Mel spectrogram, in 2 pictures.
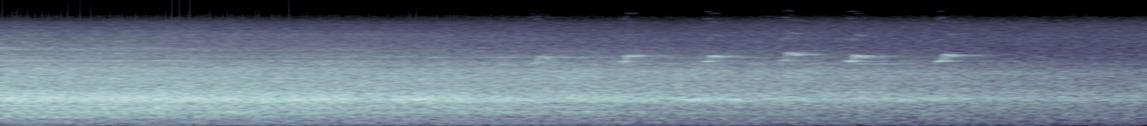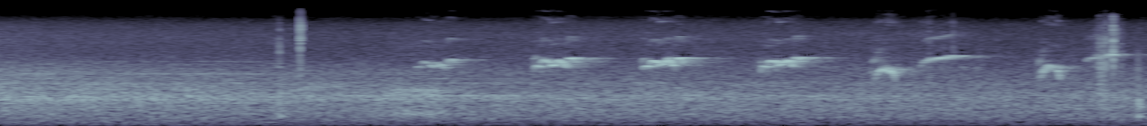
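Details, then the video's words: Song thrush singing in Alkmaar, Holland: a loud low droning rumble fades out, then a series of short repeated whistled notes and phrases, each given several times, about three per second. "song thrush sings"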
